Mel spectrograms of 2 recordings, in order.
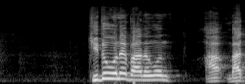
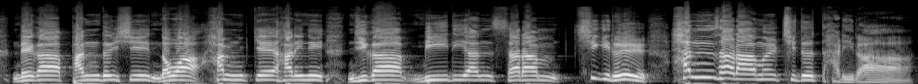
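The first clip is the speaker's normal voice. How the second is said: solemn scripture reading; 4 semitones higher, slower than usual. Acted.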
